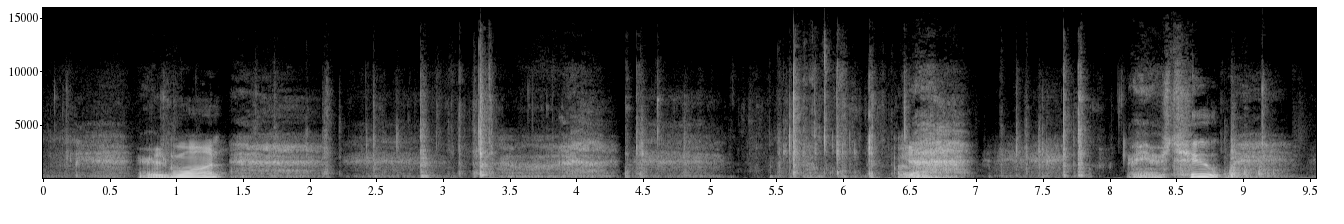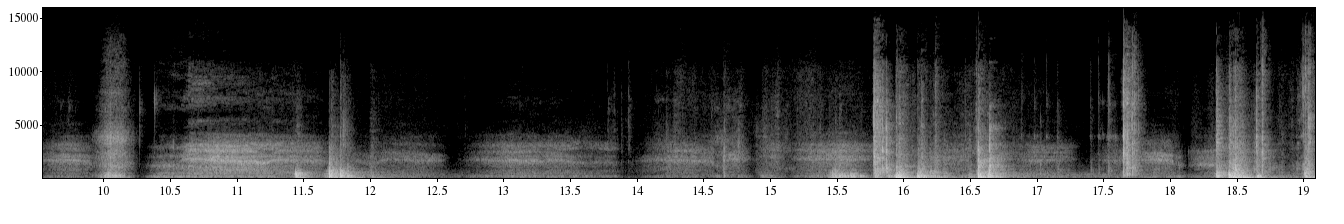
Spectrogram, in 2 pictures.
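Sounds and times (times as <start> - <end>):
knocks and clatter of metal parts: 15.4 - 19.0.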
